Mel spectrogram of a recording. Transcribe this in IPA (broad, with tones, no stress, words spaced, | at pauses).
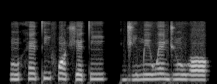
ũ˨hɛ̃˧ti˦fɔ̃˦˨ ʃɛ˨˦tĩ˦ | d͡ʒi˨me˧ wɛ̃˦d͡ʒũ˧ wɔ˧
